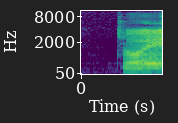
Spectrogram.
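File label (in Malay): "coek", Malay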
